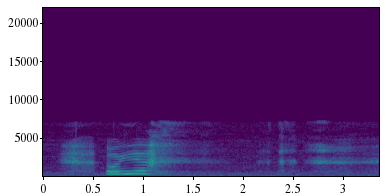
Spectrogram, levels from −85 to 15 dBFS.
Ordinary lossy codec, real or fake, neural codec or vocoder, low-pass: none; real; none; 7.2 kHz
